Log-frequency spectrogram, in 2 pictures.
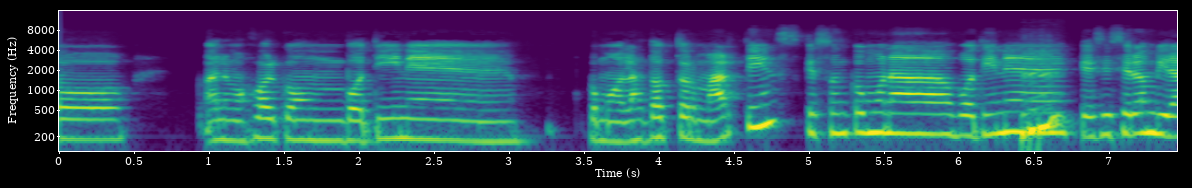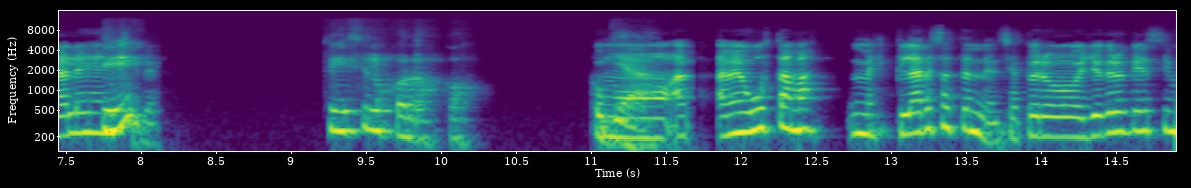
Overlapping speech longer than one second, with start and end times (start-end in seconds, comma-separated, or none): none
